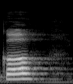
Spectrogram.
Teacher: अगर हम क बोलते हैं तो हमें कम प्राणवायु लगानी पड़ेगी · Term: अल्प प्राण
